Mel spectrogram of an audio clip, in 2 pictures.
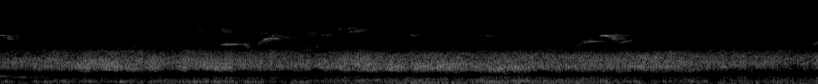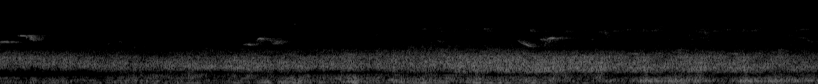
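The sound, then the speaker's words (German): Scattered bird chirps and short song phrases ring out over a steady outdoor hum, repeating irregularly throughout, with no one speaking; birds singing in nature in South Africa. “Vielleicht hörst du die wundervollen Vögel im Hintergrund.”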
